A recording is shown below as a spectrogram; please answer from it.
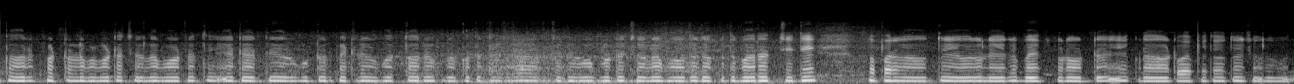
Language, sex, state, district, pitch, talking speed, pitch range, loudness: Telugu, female, Andhra Pradesh, Srikakulam, 165 Hz, 80 wpm, 160-170 Hz, -16 LUFS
